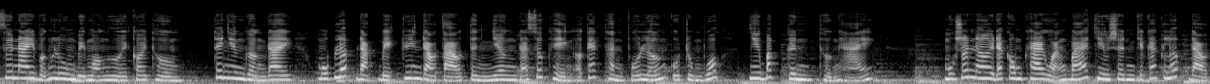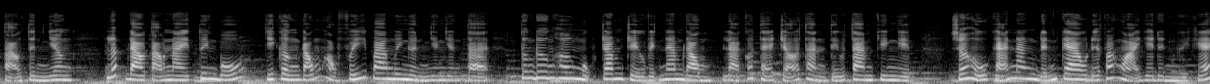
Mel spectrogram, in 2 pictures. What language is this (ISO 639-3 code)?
vie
